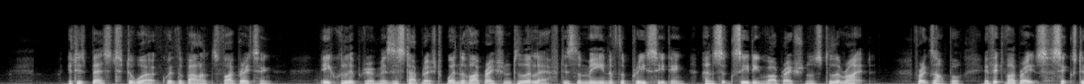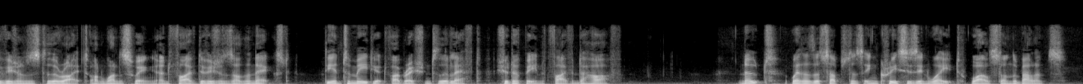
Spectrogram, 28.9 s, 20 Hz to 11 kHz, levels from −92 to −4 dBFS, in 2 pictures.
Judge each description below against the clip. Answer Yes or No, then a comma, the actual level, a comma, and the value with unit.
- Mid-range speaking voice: No, very low, 85 Hz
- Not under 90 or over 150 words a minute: Yes, average, 145 wpm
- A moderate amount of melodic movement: No, wide, 6.4 semitones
